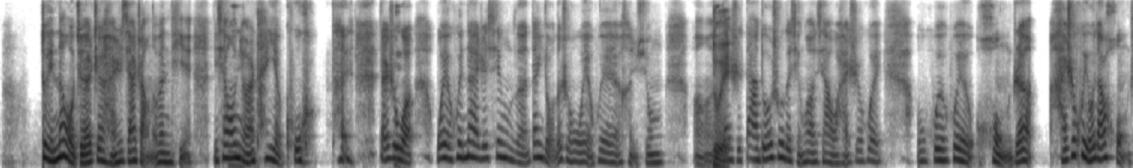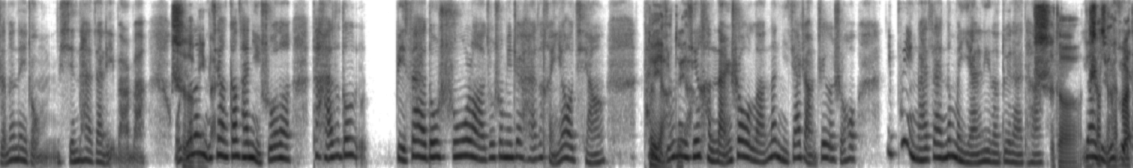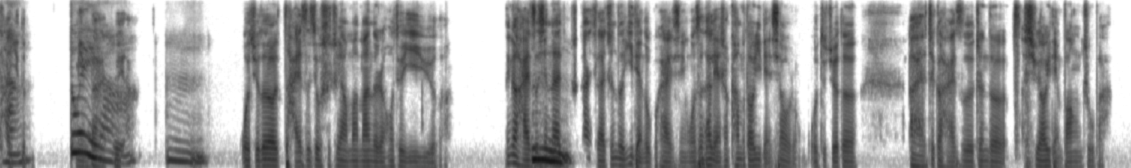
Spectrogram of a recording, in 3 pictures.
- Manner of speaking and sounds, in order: chuckle; other background noise; tsk
- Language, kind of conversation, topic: Chinese, unstructured, 家长应该干涉孩子的学习吗？
- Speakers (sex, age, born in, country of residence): female, 40-44, China, United States; male, 18-19, China, United States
